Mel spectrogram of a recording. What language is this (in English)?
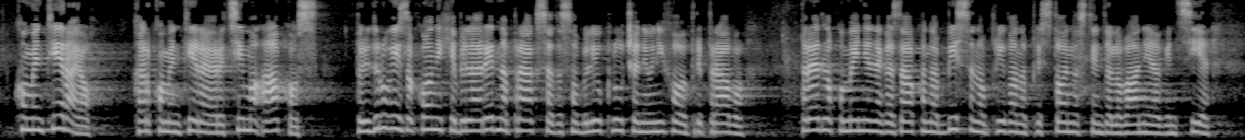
Slovenian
